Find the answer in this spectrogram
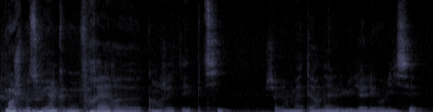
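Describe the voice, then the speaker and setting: A man's voice: low-pitched, fast, a little hiss or hum. A man in his twenties in a casual podcast chat, teasing and joking. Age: 20s.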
